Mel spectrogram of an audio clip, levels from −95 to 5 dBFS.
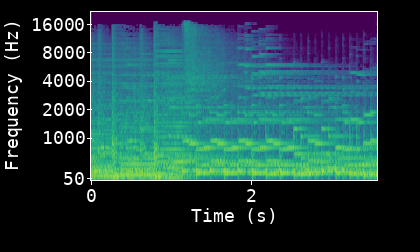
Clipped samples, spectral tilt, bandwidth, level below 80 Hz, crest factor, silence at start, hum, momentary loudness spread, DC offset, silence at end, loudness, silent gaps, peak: under 0.1%; -6.5 dB/octave; 17 kHz; -30 dBFS; 12 dB; 0 s; none; 2 LU; under 0.1%; 0 s; -15 LUFS; none; -2 dBFS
